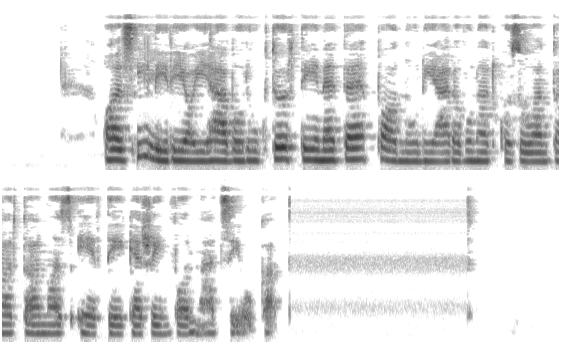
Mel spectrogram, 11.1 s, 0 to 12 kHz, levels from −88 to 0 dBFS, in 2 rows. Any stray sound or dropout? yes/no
no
